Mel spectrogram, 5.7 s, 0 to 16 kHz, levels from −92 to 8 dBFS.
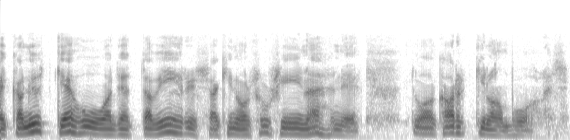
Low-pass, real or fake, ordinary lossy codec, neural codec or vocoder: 7.2 kHz; real; MP3, 64 kbps; none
